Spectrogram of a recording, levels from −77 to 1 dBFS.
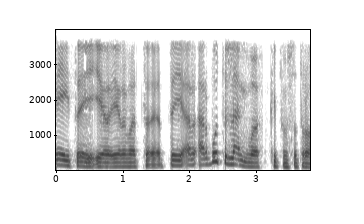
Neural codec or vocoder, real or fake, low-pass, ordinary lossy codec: none; real; 3.6 kHz; AAC, 24 kbps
